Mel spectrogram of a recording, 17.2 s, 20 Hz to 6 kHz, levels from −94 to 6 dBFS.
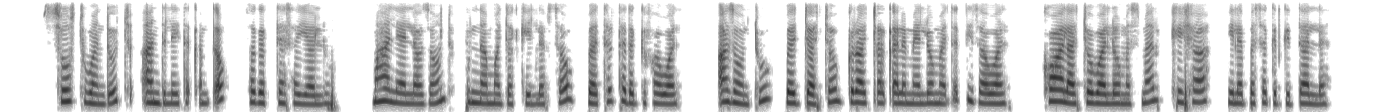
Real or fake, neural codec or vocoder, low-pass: real; none; 5.4 kHz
